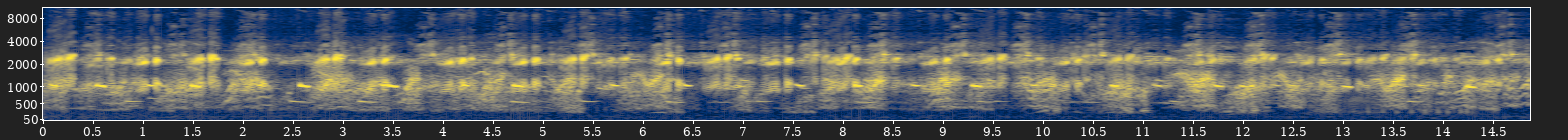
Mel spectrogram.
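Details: Long stretch of a thick frog chorus, countless rasping croaks overlapping without a break, with intermittent short tonal notes and steady fluctuating loudness.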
